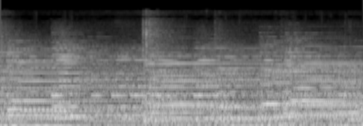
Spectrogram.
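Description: Solo piano playing loud, ringing chords over a held low bass, with a strong chord struck about a second in.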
